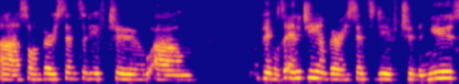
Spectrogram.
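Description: Moderate pace in an Australian accent. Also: woman. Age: 60s. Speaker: energy healer and hypnotherapist. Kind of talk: interview. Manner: hesitant, many fillers.

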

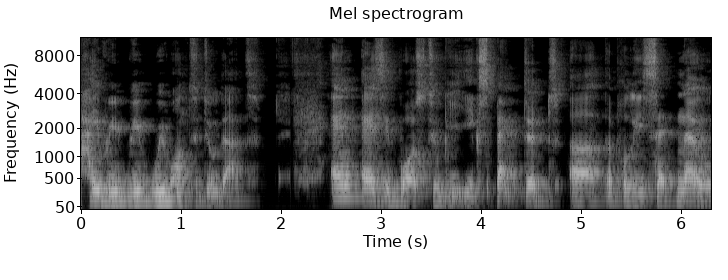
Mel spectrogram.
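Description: Audible room echo and noticeable background noise surround the speech. The pace is fairly slow. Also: man. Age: 50s. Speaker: pastor. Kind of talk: interview storytelling.

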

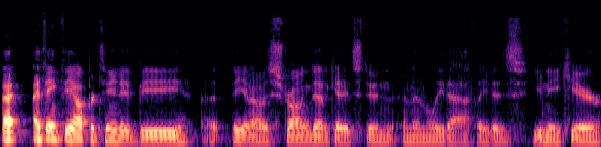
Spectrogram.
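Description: Talking at a fairly quick pace with hardly any pauses, a man with an Upper Midwest accent has a fairly low pitch, ordinary pitch variation and big swings in loudness. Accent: Upper Midwest American. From Wisconsin (Stevens Point). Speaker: college soccer coach. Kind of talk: interview.

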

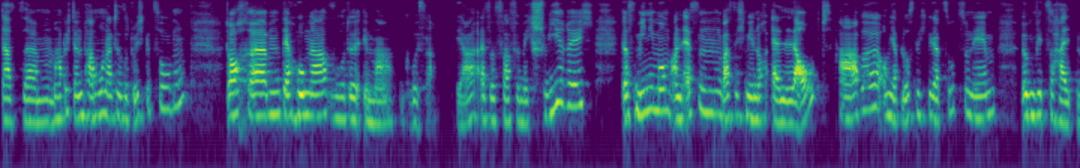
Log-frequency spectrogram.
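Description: Speaking at a moderate pace in a normal speaking voice, a woman keeps a medium pitch with ordinary pitch variation. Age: 30s. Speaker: nutrition coach. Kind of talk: interview.

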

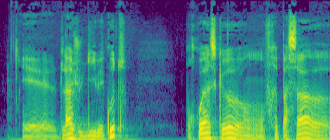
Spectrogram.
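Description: A man talks in a fairly low pitch, keeping a moderate pace and ordinary pitch variation. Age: 40s. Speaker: beer sommelier and trainer. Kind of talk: interview and casual chat with tasting. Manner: hesitant, repeats words.

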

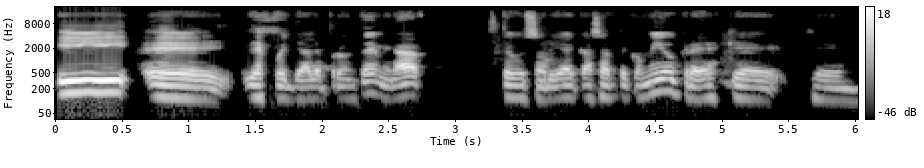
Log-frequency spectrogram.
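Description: A man with a dark, mellow tone speaks very slowly at medium pitch, with ordinary pitch variation and a dry, close sound with no echo. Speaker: missionary. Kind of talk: interview.

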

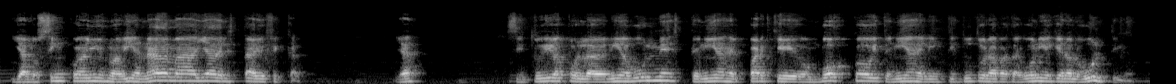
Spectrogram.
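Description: A man talks at a moderate pace with fairly even intonation. His pitch is fairly high and his voice somewhat breathy. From Chile, Punta Arenas. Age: 50s. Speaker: writer. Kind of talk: interview. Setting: video call.

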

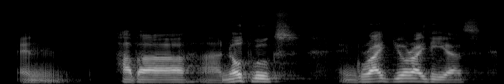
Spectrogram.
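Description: A man at a very slow pace, with fairly even intonation. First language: Spanish. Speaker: travel and action sports photographer. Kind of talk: interview. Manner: halting.

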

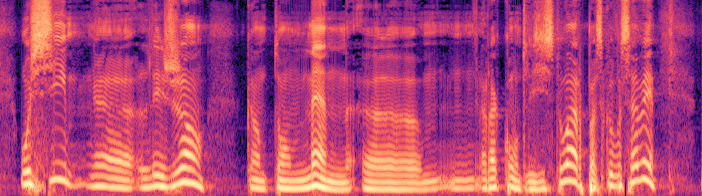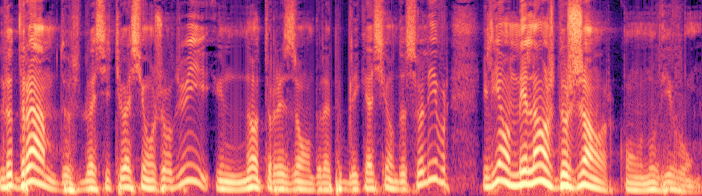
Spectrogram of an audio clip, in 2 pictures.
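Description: A man at medium pitch with very wide pitch swings and a fairly slow pace. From Russia. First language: Russian (speaking French). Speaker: writer and former diplomat. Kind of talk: lecture.

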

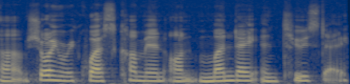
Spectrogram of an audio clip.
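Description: On a very clean recording with a silent background, a woman talks in an ordinary speaking voice at fairly low pitch. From rural Indiana, US. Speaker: real estate agent. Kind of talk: casual chat. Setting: studio.

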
